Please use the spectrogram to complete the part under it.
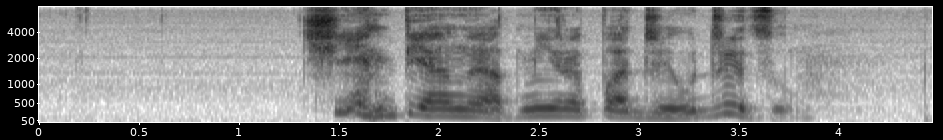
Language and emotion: Russian, positive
